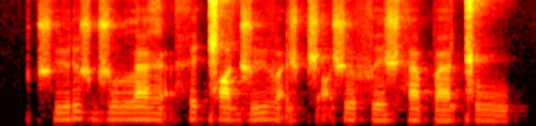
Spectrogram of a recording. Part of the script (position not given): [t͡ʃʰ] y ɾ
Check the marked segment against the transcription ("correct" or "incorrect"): correct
